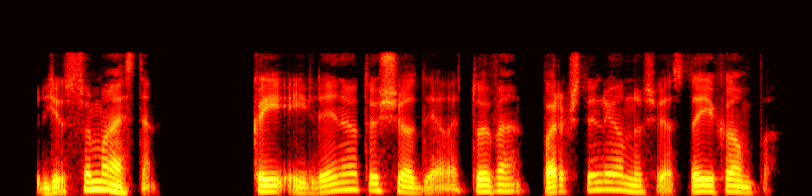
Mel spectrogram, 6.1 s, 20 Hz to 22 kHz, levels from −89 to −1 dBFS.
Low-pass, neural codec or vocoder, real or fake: 7.2 kHz; codec, 16 kHz, 1 kbps, X-Codec, HuBERT features, trained on LibriSpeech; fake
